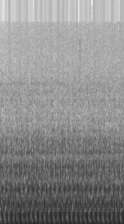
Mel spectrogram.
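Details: Tender outboard idling on a freshwater flush to clear salt: steady, even low putter, no knocks or misses. Cooling water flows and the telltale spits water; engine running healthy.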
